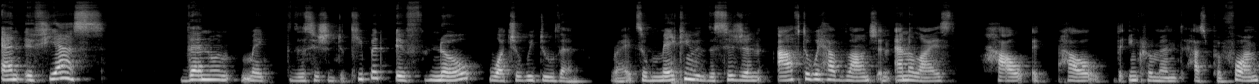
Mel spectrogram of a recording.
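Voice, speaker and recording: With a non-native accent, a woman talks at a moderate pace and a medium pitch, showing ordinary pitch variation and big swings in loudness. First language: not English. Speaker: product management coach and trainer. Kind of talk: interview. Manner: halting.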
